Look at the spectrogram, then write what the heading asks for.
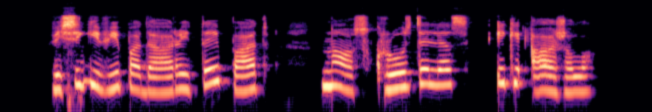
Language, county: Lithuanian, Vilnius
